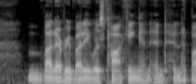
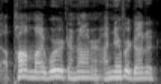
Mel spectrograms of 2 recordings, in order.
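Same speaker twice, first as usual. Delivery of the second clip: sobbing plea; 6 dB louder than usual. Acted. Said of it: "he sobbed".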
